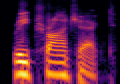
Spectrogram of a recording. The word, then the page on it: retroject: American English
